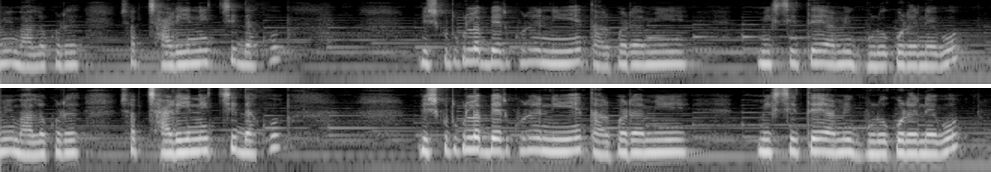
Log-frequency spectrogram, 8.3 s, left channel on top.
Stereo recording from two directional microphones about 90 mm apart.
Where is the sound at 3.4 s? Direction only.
55° right (ahead or behind).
